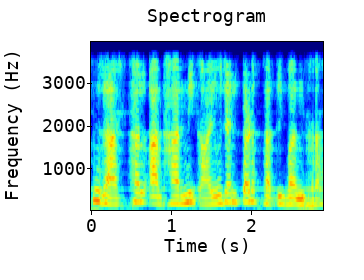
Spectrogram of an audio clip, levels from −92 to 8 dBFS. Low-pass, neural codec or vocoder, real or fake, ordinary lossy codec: 3.6 kHz; codec, 24 kHz, 1 kbps, SNAC; fake; none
